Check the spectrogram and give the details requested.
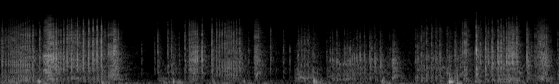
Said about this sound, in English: Talking about the sound of a bookshop. Absolutely. Starts off with a turn of the page and ends up with the creaky floorboards.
